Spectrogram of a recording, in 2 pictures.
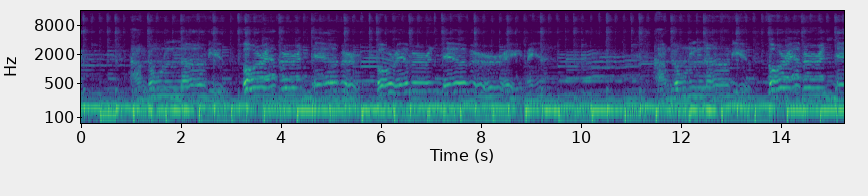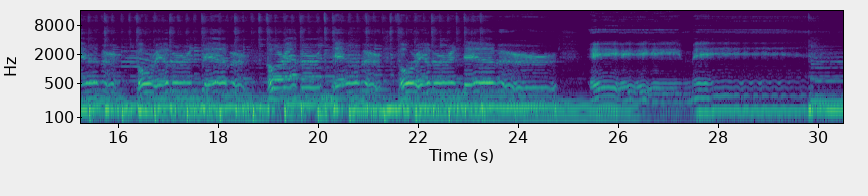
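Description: A man singing the closing lines of a country song over a backing track with guitar and a steady bass. Near the end the band thins out and a sustained ringing note follows.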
